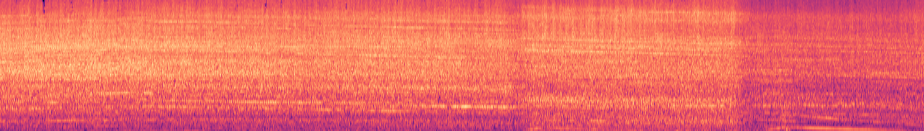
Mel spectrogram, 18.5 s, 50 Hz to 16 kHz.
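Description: VW Golf GTI Mk8's 2.0-litre turbocharged four-cylinder and its wheels spinning the dyno rollers at high road speed, with loud tyre and roller noise. About fifteen seconds in the noise drops and the pitch falls steadily as the car slows on the rollers.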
